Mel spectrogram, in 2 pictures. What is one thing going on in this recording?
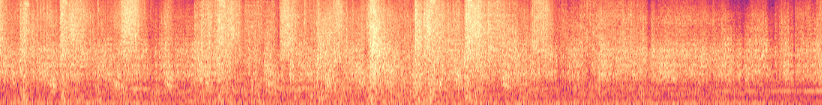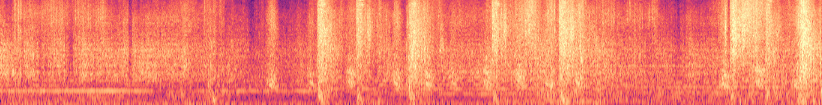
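Game combat hits thud and clang.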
